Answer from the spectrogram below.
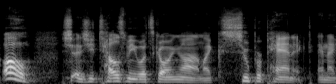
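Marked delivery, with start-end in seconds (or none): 0.0-0.3 sudden high, loud mock-frightened "oh"; scared gasp. Girl snapping out of excitement, scared. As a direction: imitate excitement dropping into alarm. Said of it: "like, really scared".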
